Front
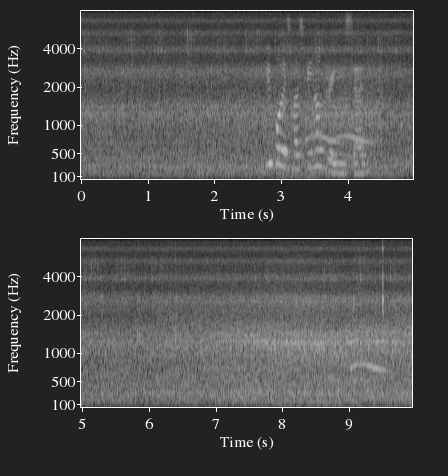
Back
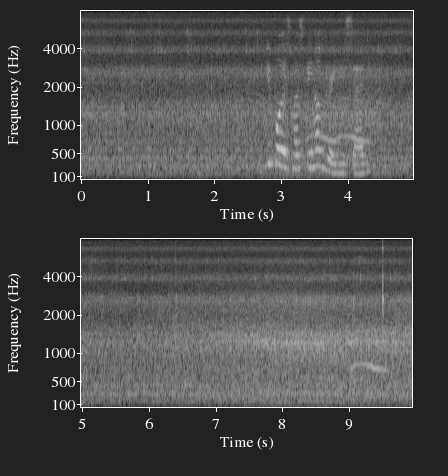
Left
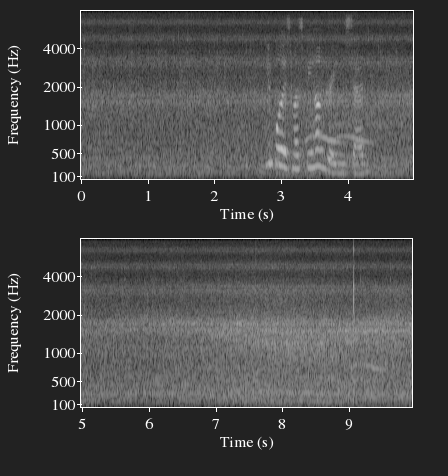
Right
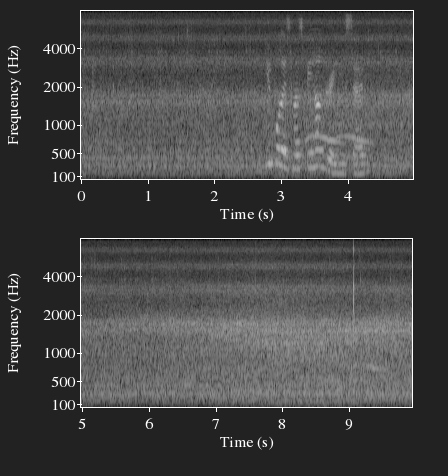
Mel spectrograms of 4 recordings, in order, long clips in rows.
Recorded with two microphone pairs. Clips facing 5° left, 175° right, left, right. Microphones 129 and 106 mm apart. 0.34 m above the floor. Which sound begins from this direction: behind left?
A woman speaking, at 2.8 s.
